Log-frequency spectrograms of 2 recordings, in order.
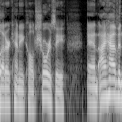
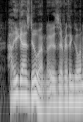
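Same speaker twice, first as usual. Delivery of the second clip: acted, grave, somber, caring and concerned tone. Retelling a celebrity's question to them, mimicking a somber tone. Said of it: "in a very somber, not in his character voice".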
